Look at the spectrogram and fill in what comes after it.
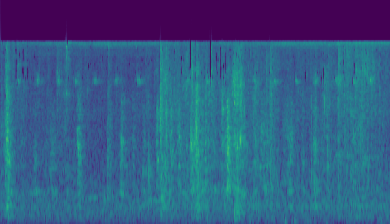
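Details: Two dogs, Nina and Buddy, with Nina trying to get Buddy to play during her visit; breathy huffs and short yipping bursts cluster mid-clip over a steady background, with faint repeated high chirps throughout.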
